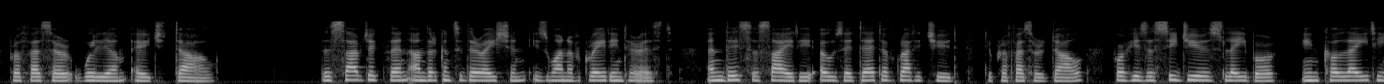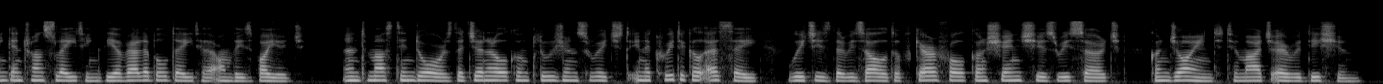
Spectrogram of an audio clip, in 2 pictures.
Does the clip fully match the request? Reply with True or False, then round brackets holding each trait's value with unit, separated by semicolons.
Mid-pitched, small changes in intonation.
True (180 Hz; 1.8 semitones)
